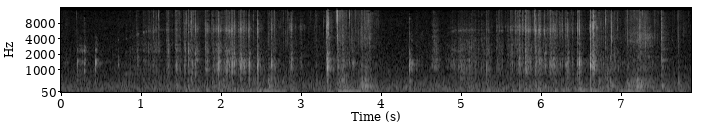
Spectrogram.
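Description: A solid green bar of soap, held in the hand, is shaved with a metal utility knife blade. Quick, dry scraping strokes come in dense bursts, crisp and bright with little low end. Each shaving cut ends sharply with almost no ring.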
